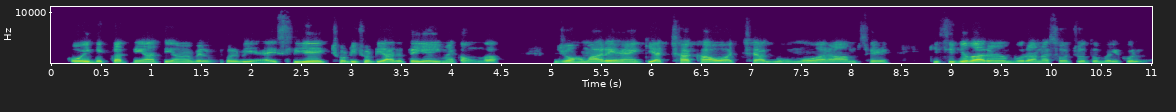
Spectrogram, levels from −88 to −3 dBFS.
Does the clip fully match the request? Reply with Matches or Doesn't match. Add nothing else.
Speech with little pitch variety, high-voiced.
Doesn't match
